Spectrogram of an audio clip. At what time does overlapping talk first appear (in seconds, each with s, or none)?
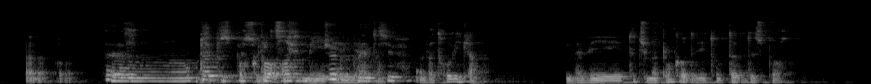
2.0 s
